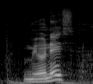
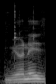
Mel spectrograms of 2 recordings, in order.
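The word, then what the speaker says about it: mayonnaise: इसमें हमने मेयोनेज़, ठीक है। अच्छा, मैं इसकी प्रोनाउंसिएशन मेरी जो है ना हमेशा मेयोनेज़ ही निकलती है, मायोनीज़, ठीक है।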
